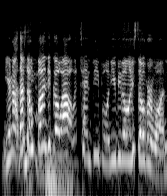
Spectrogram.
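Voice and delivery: ordinary talk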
